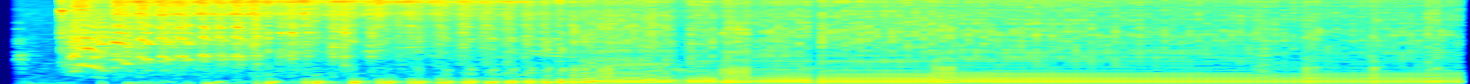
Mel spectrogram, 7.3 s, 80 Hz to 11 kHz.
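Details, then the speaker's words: 1980 Honda CB750C engine in half-scale NASCAR kart, rear jacked up, after moving ground to a better ground: quiet cranking, catches, runs fast, lumpy and sputtering, won't settle. "that definitely worked better it was starting up way nicer but then over just died"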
